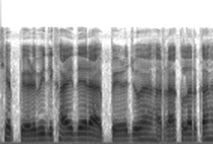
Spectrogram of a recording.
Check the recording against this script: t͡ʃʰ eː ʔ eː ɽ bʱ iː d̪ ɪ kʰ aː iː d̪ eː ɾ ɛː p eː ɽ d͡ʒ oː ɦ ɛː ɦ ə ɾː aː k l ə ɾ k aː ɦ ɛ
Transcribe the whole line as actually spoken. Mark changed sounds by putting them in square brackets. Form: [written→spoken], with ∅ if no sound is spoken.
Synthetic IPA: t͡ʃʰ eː [ʔ→p] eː ɽ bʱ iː d̪ ɪ kʰ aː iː d̪ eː ɾ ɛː p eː ɽ d͡ʒ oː ɦ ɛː ɦ ə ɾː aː k l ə ɾ k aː ɦ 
